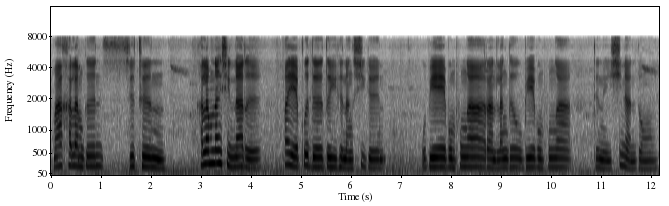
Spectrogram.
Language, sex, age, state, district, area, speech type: Bodo, female, 60+, Assam, Baksa, rural, spontaneous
